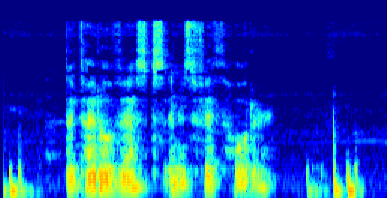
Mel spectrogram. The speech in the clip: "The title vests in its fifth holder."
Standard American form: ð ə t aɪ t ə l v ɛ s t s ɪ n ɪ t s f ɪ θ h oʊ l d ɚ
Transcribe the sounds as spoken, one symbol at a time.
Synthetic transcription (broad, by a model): ð ə t aɪ t l v ɛ s t s ɪ n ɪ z f ɪ θ h oʊ l d ɚ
